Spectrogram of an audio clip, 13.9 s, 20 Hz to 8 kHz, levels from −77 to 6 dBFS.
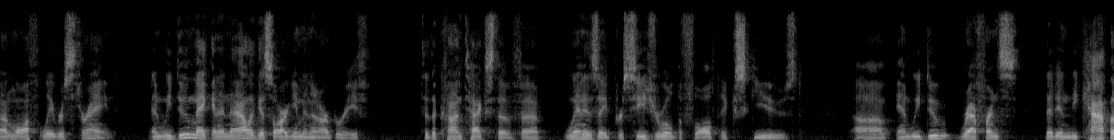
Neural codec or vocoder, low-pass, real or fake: vocoder, 22.05 kHz, 80 mel bands, WaveNeXt; 7.2 kHz; fake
